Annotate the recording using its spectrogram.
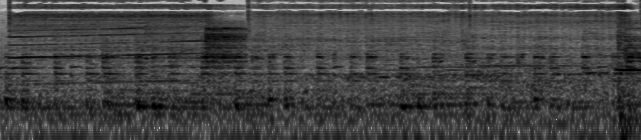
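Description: Electronic music from a claw crane game machine while its claw is being operated, with a slow rising whine and a short hiss of noise about two seconds in.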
